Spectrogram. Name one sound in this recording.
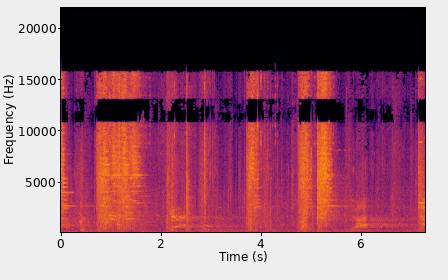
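Swords clash and slash repeatedly.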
